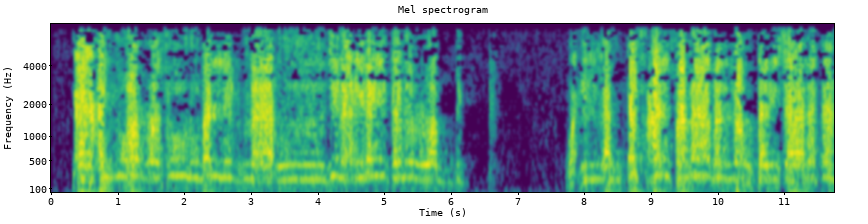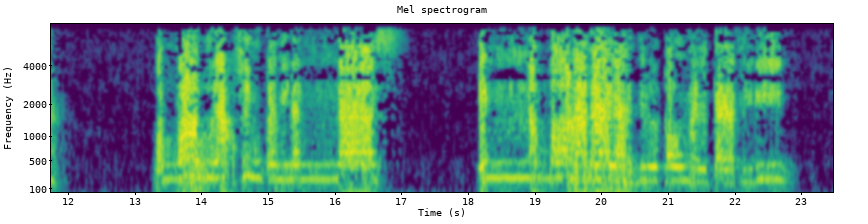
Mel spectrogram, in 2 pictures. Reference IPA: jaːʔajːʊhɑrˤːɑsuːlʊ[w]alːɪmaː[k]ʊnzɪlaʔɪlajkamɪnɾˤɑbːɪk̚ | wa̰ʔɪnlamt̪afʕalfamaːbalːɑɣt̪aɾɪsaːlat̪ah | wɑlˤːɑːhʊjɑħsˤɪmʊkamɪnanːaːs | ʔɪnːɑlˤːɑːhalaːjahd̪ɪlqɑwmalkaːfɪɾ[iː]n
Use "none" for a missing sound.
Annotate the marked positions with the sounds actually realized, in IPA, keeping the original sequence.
b, ʔ, iː

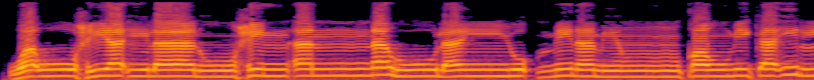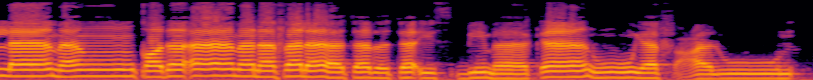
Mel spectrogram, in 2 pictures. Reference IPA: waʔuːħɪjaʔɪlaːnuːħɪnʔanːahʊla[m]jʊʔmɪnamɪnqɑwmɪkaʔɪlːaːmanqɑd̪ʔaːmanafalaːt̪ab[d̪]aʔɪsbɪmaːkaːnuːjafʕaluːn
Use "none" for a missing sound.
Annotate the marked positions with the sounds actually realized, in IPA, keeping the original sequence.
n, t̪

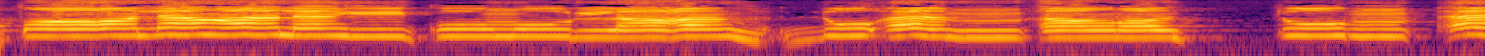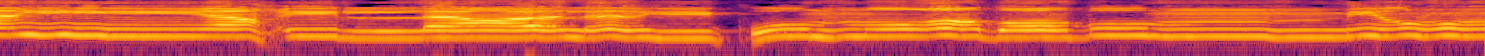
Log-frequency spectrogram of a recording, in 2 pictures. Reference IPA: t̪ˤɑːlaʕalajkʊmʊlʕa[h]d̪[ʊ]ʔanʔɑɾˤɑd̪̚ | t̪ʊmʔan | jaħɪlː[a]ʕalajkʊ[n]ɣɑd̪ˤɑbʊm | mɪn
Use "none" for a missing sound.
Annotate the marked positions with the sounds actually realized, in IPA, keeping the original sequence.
h, ʊ, a, m

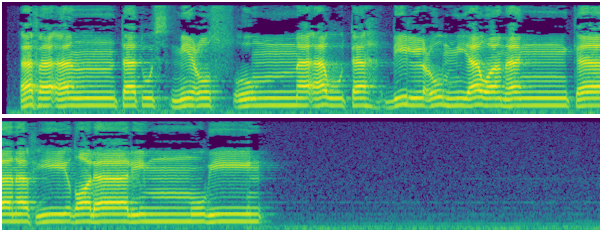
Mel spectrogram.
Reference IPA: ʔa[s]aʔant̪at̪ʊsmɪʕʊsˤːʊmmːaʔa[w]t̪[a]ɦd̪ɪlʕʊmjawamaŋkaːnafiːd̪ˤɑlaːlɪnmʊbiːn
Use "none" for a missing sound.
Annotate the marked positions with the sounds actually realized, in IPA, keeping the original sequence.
f, w, a

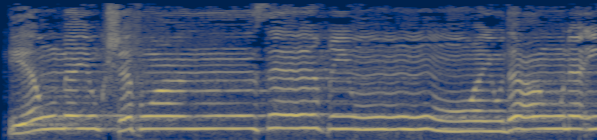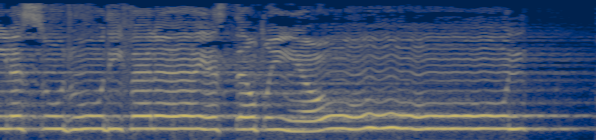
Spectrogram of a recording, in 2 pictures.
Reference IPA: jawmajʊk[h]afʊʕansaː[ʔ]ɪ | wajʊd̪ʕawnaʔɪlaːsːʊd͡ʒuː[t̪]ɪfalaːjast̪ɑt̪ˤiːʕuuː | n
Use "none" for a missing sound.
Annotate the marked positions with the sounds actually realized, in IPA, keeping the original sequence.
ʃ, q, d̪

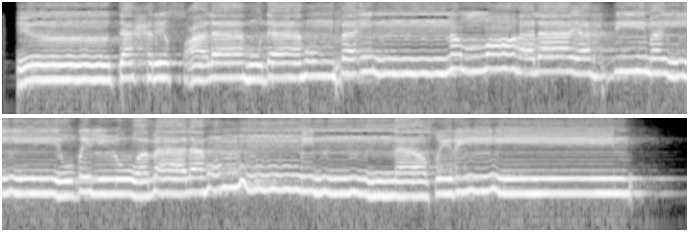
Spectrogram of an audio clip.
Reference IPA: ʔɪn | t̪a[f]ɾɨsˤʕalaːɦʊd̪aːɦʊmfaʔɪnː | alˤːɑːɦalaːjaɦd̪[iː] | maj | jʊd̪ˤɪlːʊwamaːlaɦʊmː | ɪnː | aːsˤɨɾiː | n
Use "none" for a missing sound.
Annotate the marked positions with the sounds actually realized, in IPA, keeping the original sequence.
ħ, iː

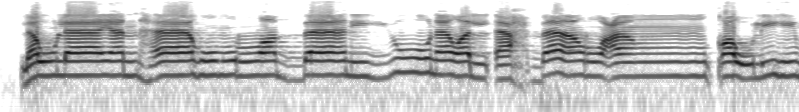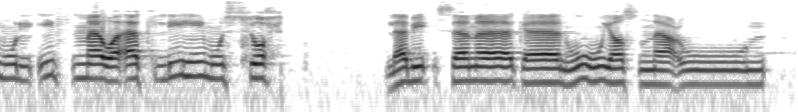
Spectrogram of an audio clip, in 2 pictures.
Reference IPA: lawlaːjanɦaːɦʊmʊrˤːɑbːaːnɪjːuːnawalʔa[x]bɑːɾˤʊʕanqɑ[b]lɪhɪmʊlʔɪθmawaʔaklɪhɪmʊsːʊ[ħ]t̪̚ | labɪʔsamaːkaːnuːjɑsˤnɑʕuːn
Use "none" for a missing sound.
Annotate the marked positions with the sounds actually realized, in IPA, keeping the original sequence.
ħ, w, ħ

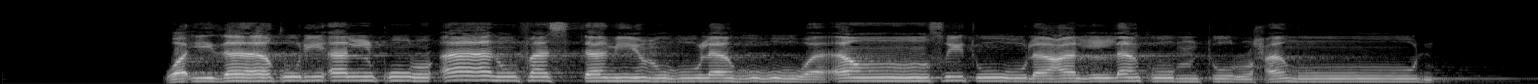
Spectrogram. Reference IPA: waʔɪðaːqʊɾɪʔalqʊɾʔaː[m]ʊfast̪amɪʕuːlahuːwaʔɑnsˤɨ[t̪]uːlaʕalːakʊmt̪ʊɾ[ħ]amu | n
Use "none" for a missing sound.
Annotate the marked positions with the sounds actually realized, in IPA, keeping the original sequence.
n, t̪, ħ

